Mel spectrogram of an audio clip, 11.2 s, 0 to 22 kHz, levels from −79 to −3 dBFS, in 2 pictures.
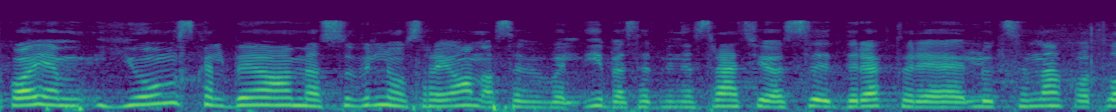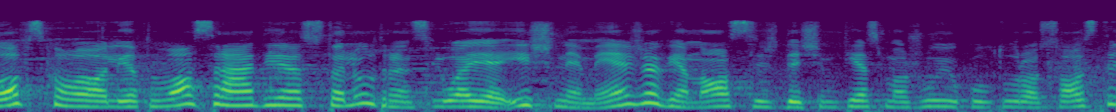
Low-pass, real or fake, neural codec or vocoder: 9.9 kHz; real; none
